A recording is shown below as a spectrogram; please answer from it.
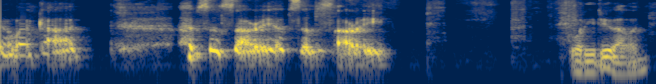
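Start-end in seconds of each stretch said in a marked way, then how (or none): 0.0-3.9 very high, squeaky acted sobbing; high-pitched tearful begging, played up; bawling apology. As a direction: wail it like a terrified man crying. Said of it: "he just begins bawling".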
